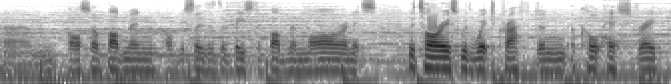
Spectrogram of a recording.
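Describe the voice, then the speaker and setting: A man's voice: lowish voice, little pitch movement, moderate pace, vocal fry, music in the background. A man co-hosting a podcast in casual chat, sounding nasal from a head cold, rambling with many ums. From England. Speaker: podcast co-host.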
